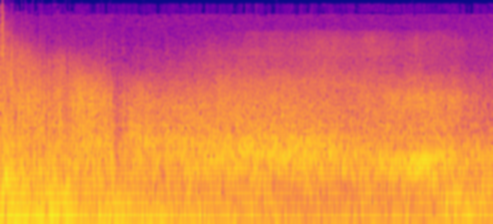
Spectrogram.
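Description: A naval gun salvo in the warship game Atlantic Fleet booms out in a heavy, sustained roar of artillery fire that rumbles and slowly fades, loud and dense throughout.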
